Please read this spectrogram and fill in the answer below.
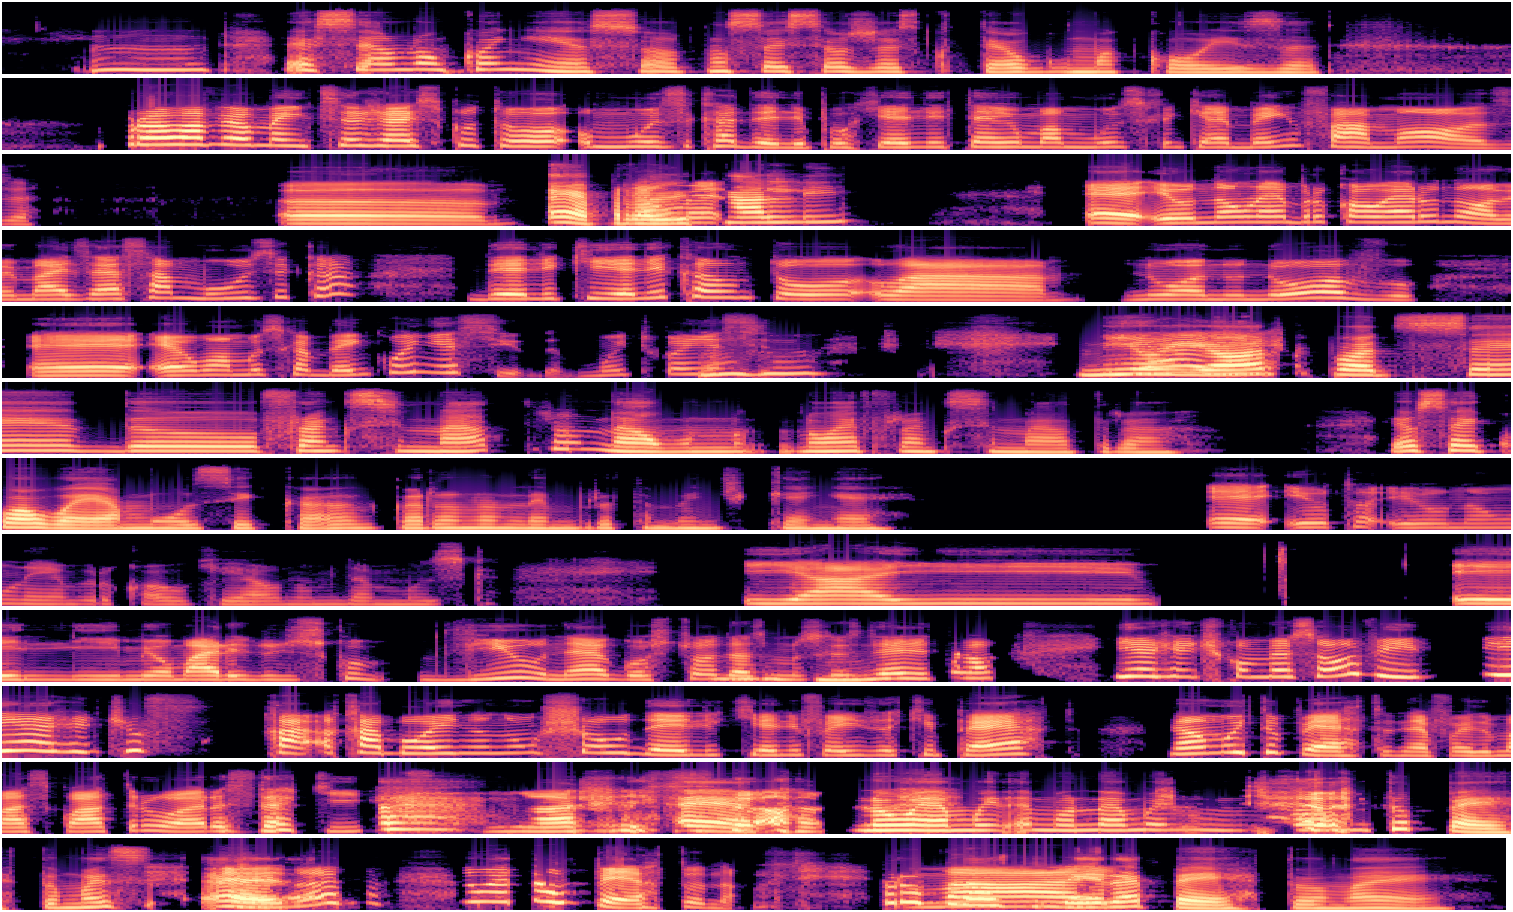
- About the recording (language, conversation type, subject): Portuguese, podcast, Tem algum artista que você descobriu por acaso e virou fã?
- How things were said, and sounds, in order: tapping; tongue click; chuckle; laughing while speaking: "mas"; other background noise; chuckle; other noise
